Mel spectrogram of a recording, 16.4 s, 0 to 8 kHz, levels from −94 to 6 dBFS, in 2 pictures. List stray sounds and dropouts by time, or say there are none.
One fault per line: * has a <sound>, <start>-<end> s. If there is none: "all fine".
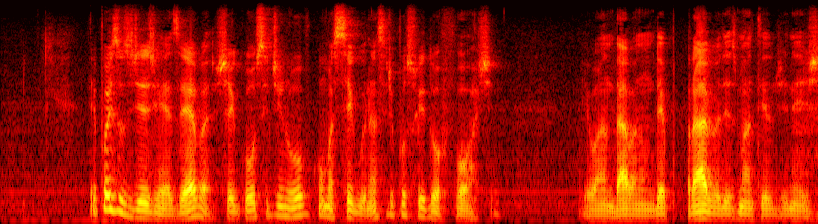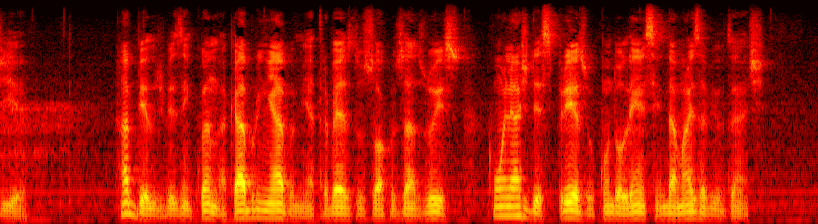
* has a dropout, 6.7-6.9 s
